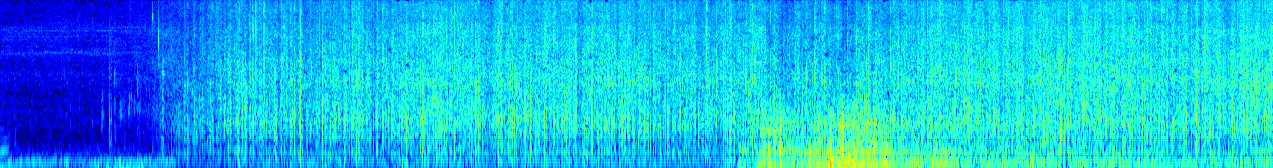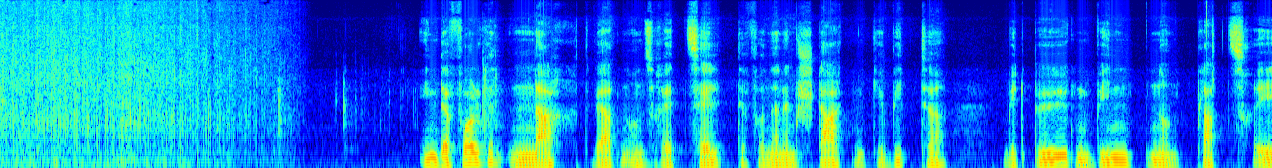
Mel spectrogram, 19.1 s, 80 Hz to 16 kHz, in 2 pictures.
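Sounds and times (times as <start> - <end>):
heavy rain hissing: 0.0 - 11.8
low roll of thunder: 5.5 - 10.6.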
